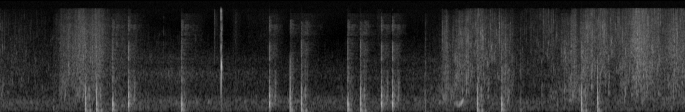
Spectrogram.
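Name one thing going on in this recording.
A pickaxe chips at stone with sharp, quick knocks.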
